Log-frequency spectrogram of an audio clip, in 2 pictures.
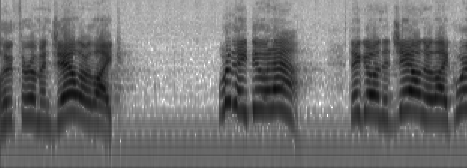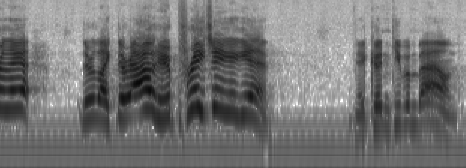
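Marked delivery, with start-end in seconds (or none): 2.1-3.0 high, loud mock outcry; astonished jailers. Acting out baffled jailers. 4.5-5.0 loud, high-pitched mock alarm; baffled jailers. Acting out jailers finding nobody. 5.8-7.4 high, loud mock outrage; incredulous captors. Acting out exasperated jailers.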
